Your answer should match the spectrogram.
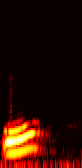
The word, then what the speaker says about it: au: Both AU and AUX have the same pronunciation, but AU precedes a singular noun while AUX precedes a plural noun.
